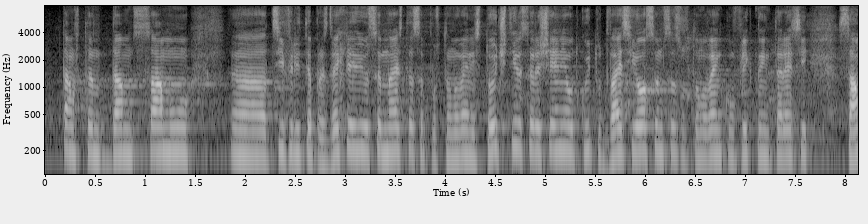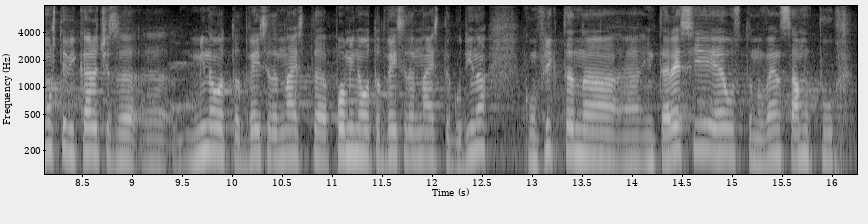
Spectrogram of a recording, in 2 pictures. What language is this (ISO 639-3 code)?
bul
